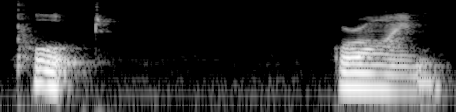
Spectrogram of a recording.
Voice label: "put" groin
